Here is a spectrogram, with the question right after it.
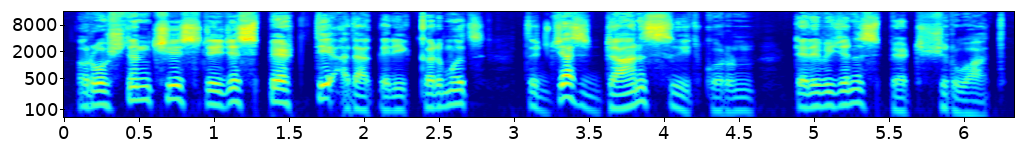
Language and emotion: Kashmiri, neutral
